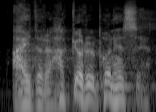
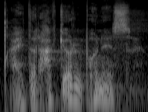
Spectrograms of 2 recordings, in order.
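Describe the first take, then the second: First: Said in the usual way. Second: Whisper. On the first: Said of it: "repeated line". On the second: Real, not acted. Repeat whispered.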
